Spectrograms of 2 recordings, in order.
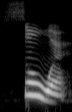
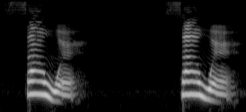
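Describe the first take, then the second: First: Sour said as "so-wer"; wrong pronunciation. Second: Sour said as "SOW-er", ow as in cow; correct pronunciation. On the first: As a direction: give sour the vowel of so. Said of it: "Do not say sour". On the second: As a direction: open the vowel of sour to "ow". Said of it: "It is pronounced". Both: Shown as a demonstration.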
